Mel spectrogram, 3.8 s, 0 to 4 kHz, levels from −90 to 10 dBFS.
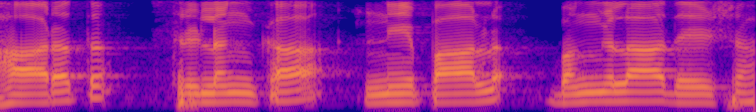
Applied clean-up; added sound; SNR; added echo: none; none; none; none.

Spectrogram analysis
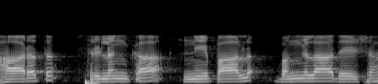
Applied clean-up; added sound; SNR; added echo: none; Bass drum; 12 dB; none.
